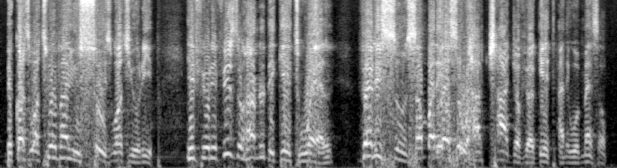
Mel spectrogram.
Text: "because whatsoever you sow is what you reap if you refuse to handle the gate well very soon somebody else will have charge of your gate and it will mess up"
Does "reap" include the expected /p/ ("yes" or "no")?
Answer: yes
